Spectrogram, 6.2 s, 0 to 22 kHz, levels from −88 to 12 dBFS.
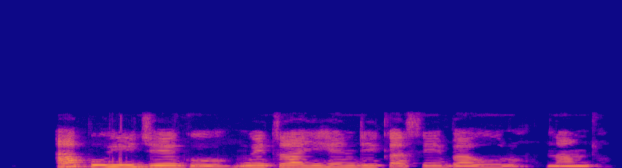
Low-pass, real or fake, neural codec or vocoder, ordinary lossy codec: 7.2 kHz; real; none; none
